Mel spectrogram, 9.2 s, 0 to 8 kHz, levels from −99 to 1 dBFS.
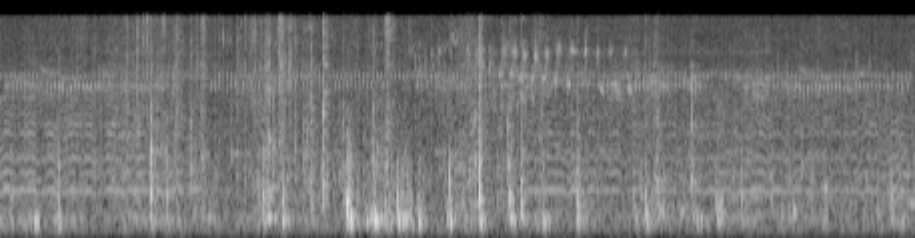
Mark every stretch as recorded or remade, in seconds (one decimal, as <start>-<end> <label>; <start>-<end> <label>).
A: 0.0-1.0 recorded; 1.0-2.3 remade; 2.3-4.6 recorded; 4.6-7.7 remade; 7.7-9.2 recorded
